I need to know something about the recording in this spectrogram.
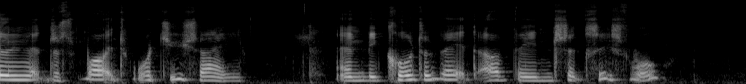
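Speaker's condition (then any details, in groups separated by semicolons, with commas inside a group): Cerebral palsy; onset at 8 days old; lifelong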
